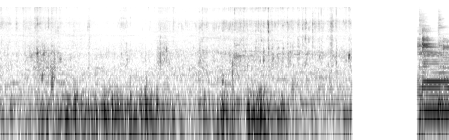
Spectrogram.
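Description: Water sloshing and gurgling around a keep net being dipped into a fishpond, with a few small knocks. The sound cuts off suddenly about three and a half seconds in.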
